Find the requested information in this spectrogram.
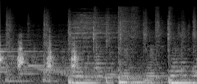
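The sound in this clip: Hen clucking in a fairy tale about a gingerbread man: a few short, throaty clucks come in separate bursts with brief pauses between them.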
